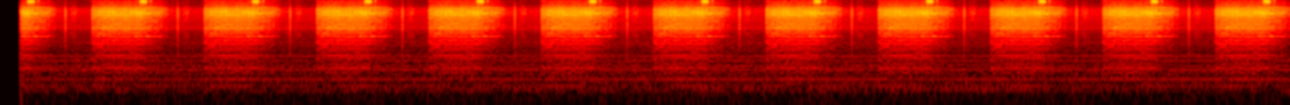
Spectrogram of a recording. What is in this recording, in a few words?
vga test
